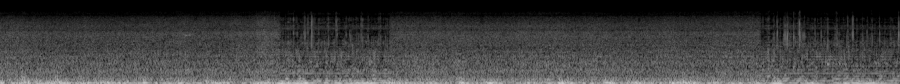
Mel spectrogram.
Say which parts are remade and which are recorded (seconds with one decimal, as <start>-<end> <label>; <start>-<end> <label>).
0.0-2.8 recorded; 2.8-3.9 remade; 3.9-7.6 recorded; 7.6-9.0 remade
